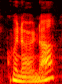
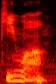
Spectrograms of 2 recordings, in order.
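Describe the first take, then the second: First: The word has an extra n sound near the end. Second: The word has no extra n sound near the end. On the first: The speaker calls it wrong. "It's how I learnt to say it first" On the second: The speaker calls it right. "taught me how to say it properly"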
